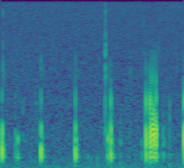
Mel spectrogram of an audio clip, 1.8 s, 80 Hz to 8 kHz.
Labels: {"label": "biophony, knock croak", "recorder": "SoundTrap 300"}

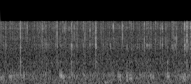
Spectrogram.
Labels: {"label": "ambient", "recorder": "HydroMoth"}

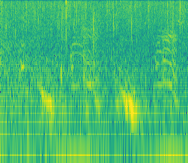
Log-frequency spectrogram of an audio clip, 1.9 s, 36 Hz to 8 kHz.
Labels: {"label": "biophony, dolphin", "recorder": "SoundTrap 500"}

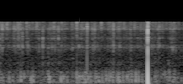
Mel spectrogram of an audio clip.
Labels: {"label": "biophony", "recorder": "HydroMoth"}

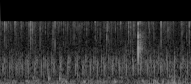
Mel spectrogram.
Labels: {"label": "biophony, rattle", "recorder": "SoundTrap 500"}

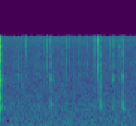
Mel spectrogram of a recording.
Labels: {"label": "ambient", "recorder": "HydroMoth"}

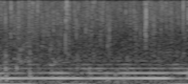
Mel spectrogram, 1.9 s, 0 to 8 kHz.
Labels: {"label": "biophony, midshipman", "recorder": "SoundTrap 500"}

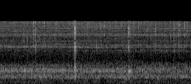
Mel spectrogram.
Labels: {"label": "anthrophony, boat engine", "recorder": "HydroMoth"}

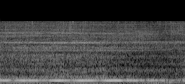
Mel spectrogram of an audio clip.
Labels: {"label": "anthrophony, boat engine", "recorder": "SoundTrap 500"}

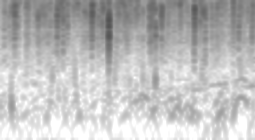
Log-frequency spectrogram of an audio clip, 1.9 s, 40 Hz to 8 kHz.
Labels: {"label": "biophony, cascading saw", "recorder": "SoundTrap 600 or HydroMoth"}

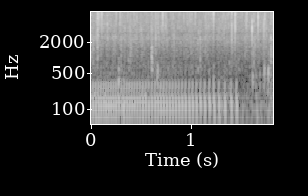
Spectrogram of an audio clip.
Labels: {"label": "biophony, grouper groan", "recorder": "SoundTrap 300"}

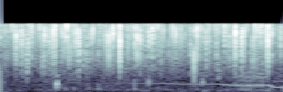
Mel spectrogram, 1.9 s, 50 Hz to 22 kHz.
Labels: {"label": "biophony, cascading saw", "recorder": "SoundTrap 600 or HydroMoth"}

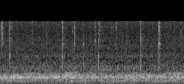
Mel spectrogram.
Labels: {"label": "anthrophony, boat engine", "recorder": "HydroMoth"}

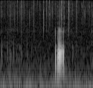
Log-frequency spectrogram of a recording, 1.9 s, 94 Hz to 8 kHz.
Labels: {"label": "biophony, knock croak", "recorder": "SoundTrap 300"}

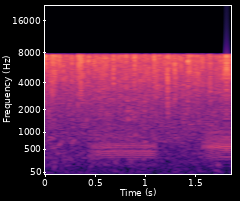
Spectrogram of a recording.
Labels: {"label": "biophony, croak", "recorder": "SoundTrap 500"}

